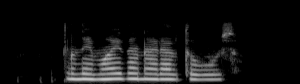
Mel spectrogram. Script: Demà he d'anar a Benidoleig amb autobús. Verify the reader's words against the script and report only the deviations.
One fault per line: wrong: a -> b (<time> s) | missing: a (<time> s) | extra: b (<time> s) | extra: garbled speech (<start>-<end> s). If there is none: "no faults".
missing: Benidoleig amb (1.7 s)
